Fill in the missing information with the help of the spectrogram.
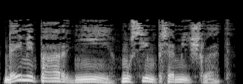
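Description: A man's voice: mid-range voice, big pitch swings, a little mellow, husky, dry recording. A man reading the lines of a shrewd, practical woman who answers curtly and matter-of-factly. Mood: dry, curt. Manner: terse, matter-of-fact.

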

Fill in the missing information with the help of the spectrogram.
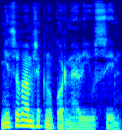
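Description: A stern, wise old headmaster, as a man voices him in an audiobook, measured and cold in his firmness. The voice is low and husky. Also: big pitch swings, heavily acted. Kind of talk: audiobook character reading.

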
